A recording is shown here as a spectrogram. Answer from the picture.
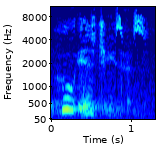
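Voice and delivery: high, breathy whisper; preacher hushing the crowd, whispered; whispered question. Acted. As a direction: lean in and whisper it. Poses the key question, hushed.

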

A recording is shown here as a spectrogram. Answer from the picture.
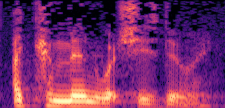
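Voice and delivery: low, soft, measured defence of her; quiet approval. Acted. Jesus defending Mary to the disciples, gentle quiet approval. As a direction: speak softly and let it settle. Jesus answering the complainers, acted.

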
